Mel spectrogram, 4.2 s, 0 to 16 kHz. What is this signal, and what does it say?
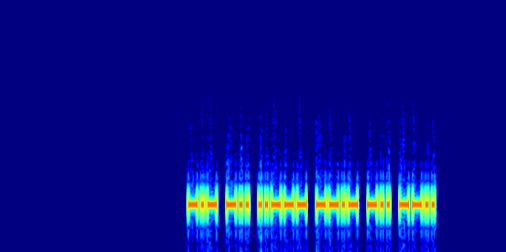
Morse code, heard as a keyed tone, about 44 wpm, 700 Hz. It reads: KD2QDZ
